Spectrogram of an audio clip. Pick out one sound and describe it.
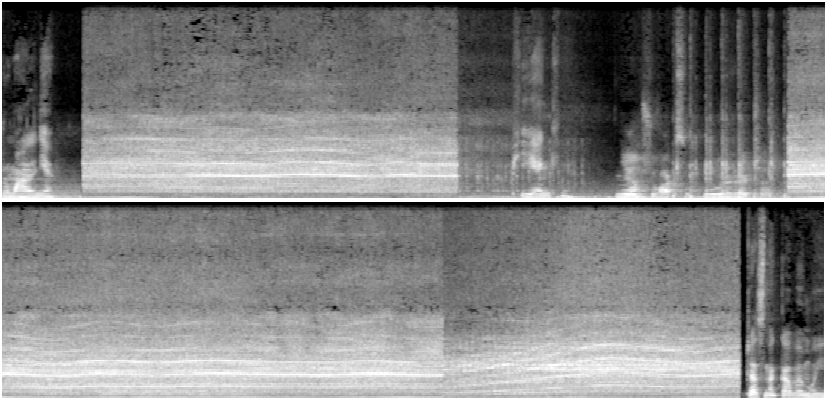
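A polishing machine whirs with a steady high whine, speeding up at times.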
